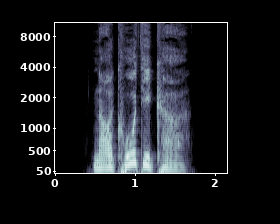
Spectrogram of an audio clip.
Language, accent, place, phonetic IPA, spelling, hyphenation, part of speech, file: German, Germany, Berlin, [naʁˈkoːtika], Narkotika, Nar‧ko‧ti‧ka, noun, De-Narkotika.ogg
- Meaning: plural of Narkotikum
